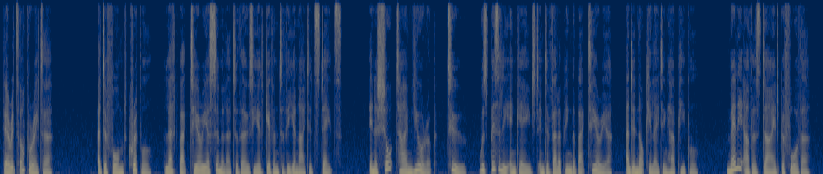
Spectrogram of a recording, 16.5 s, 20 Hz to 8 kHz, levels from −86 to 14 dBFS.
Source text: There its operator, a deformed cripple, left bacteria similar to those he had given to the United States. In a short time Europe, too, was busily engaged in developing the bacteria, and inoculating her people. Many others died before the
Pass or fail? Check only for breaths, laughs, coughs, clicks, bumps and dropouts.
pass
